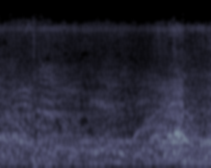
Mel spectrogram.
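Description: Indistinct voices of several football players calling and shouting across the pitch, overlapping over a steady background hiss, with one louder call near the end.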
